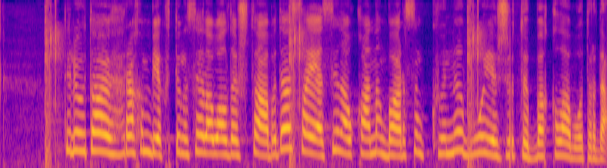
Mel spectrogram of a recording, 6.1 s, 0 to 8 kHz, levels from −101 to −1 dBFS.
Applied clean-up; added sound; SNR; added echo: none; Fart; 19 dB; none.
